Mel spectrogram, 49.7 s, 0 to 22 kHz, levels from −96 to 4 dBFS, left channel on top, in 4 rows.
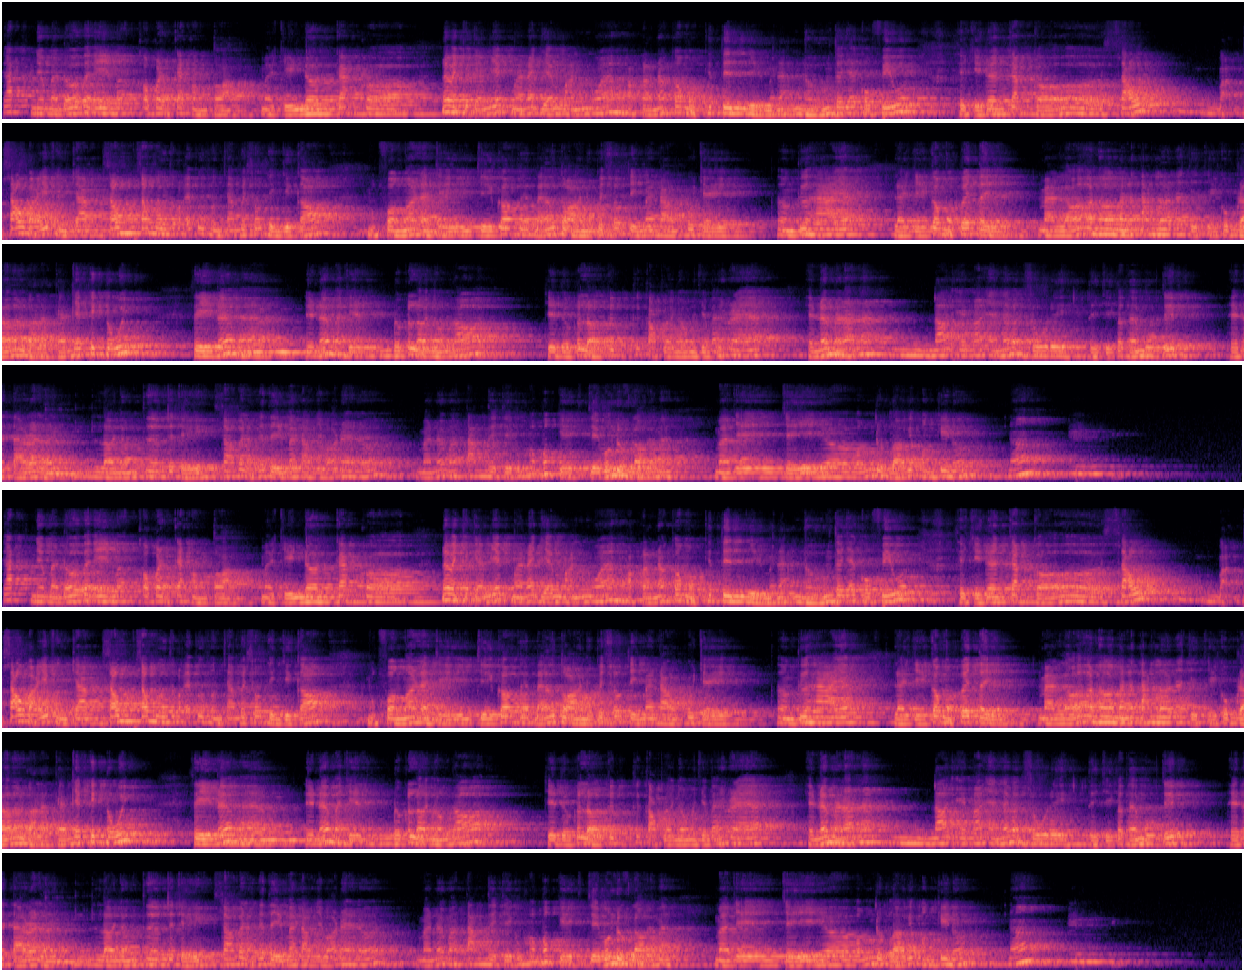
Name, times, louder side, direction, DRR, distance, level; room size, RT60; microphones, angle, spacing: voice 1, 0.0-4.1 4.4-11.5 11.8-19.7 20.2-22.5 22.8-26.2 26.8-27.5 27.9-29.7 30.3-32.5 32.9-36.6 37.1-41.1 41.4-44.0 44.4-47.0 47.3-47.6, equal, 15° right, -1 dB, 2.2 m, -26 dB
voice 2, 27.2-27.8 29.2-29.7 37.7-37.9 42.4-42.7 47.9-48.1, left 2 dB, 40° right, 0 dB, 5.8 m, -31 dB
26.5 x 25.0 x 5.8 m, 1.5 s
head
